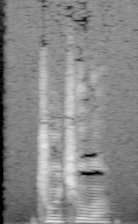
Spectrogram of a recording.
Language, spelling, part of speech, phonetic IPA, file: Russian, чучело, noun, [ˈt͡ɕʉt͡ɕɪɫə], Ru-чучело.ogg
- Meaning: 1. stuffed animal (bird), mount 2. scarecrow, man of straw, dummy; effigy 3. scarecrow, fright, bogeyman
